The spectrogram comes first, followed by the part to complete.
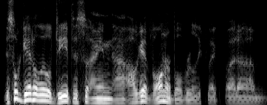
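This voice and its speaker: A man who works as a voice actor, talking casually as a podcast guest, reflective and halting, often repeating words as he finds his way. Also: on the low side, expressive, dark tone, no room sound.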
